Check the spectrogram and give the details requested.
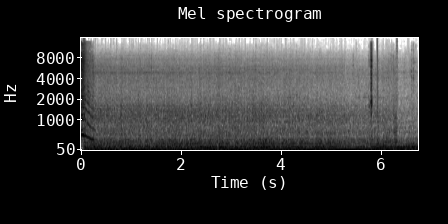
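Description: Stage 2 DME-tuned Mercedes-AMG C63 S twin-turbo V8 running steadily at cruise with a deep, low drone, heard from inside the car's cabin.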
